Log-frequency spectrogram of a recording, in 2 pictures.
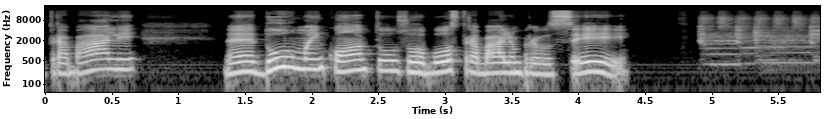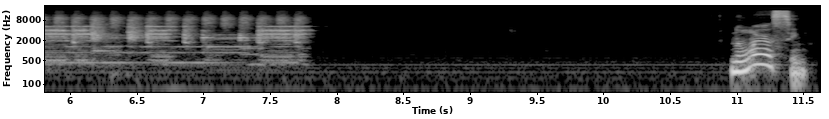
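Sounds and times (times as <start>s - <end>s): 
speech: 0.0s - 5.3s, 11.0s - 11.6s
mobile phone alarm ringing: 5.0s - 7.9s.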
